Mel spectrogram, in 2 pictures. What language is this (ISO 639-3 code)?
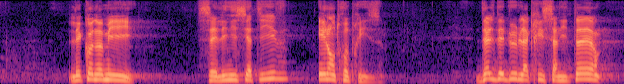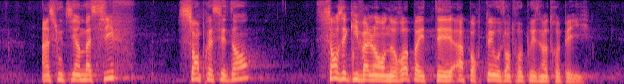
fra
